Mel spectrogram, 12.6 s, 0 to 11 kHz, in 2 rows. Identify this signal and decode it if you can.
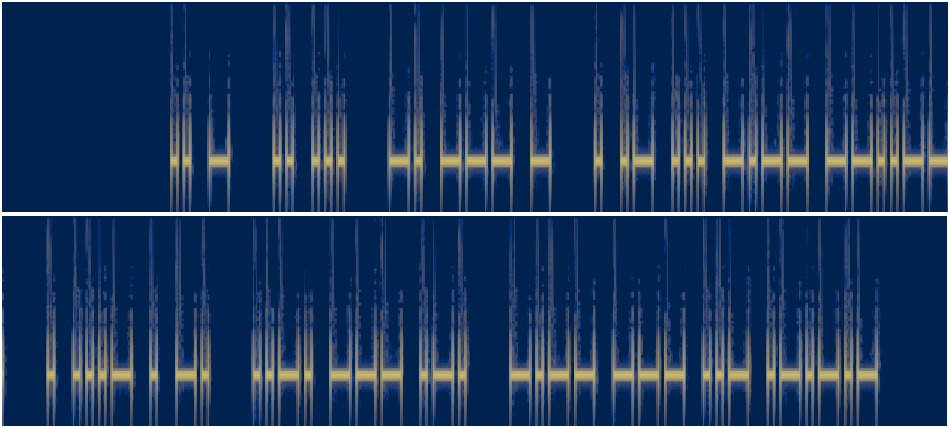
Morse code, heard as a keyed tone, about 28 wpm, 700 Hz. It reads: IT IS NOT EASY, EVEN FOR YOU.
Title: Sentences from Top 700 Words 28wpm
